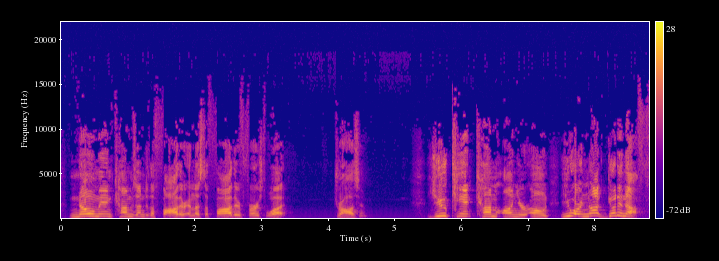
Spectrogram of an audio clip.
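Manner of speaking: loud, high-pitched preaching with drawn-out stresses; emphatic preaching. Real, not acted. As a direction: drive each phrase home from the pulpit.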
